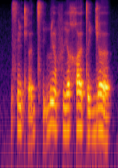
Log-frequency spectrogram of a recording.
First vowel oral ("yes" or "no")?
no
